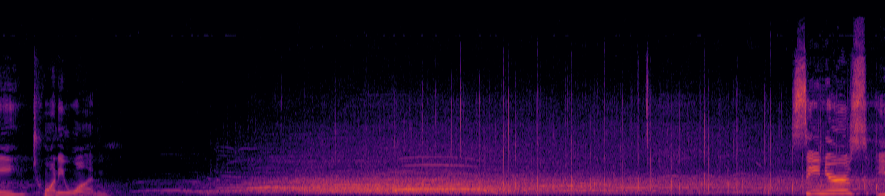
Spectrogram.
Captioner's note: cheering and applause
